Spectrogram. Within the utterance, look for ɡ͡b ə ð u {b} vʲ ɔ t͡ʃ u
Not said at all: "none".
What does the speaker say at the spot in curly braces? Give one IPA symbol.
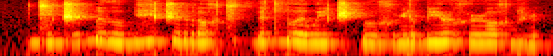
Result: b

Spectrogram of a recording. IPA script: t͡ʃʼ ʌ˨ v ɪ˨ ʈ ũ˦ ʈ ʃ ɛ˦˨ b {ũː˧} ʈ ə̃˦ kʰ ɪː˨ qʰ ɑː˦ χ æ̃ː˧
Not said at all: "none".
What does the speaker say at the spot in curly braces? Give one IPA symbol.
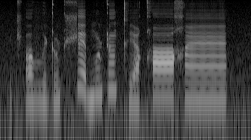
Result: ũ˧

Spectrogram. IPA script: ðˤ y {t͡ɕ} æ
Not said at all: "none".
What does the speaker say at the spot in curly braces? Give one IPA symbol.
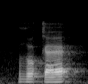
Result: k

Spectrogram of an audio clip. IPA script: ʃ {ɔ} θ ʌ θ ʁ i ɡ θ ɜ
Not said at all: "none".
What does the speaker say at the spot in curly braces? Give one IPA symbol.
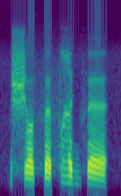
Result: ɔ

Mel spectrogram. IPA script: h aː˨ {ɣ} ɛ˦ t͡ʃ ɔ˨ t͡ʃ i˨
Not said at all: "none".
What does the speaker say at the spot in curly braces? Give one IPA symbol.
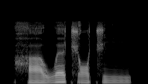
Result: w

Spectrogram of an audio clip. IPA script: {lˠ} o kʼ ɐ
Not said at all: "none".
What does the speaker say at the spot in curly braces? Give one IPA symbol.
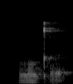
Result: lˠ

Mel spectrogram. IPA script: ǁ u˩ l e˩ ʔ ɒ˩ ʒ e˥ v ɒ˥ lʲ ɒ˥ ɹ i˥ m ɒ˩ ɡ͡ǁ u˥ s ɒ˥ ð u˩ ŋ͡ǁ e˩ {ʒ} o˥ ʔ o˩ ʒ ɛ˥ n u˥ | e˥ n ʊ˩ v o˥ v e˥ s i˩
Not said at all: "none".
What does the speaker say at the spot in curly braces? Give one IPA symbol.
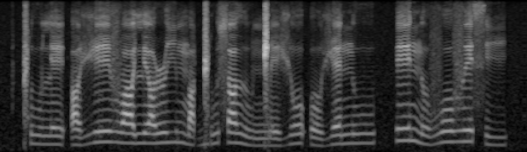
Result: ʒ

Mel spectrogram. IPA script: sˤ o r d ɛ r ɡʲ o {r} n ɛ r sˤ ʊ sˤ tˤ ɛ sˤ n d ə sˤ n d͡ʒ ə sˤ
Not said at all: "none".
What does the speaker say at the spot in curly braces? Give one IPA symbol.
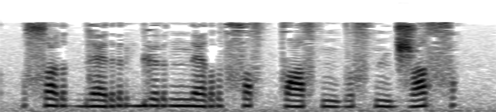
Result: r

